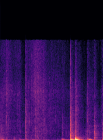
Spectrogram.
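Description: Cardboard boxes of trading cards being handled and shifted on a cloth-covered desk, with a few knocks and one loud thump about a second and a half in.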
